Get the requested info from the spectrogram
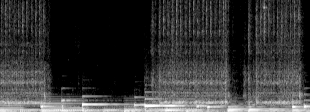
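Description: Electric sewing machine stitching in two runs: a short one that stops about a second in, then a longer one from about three seconds in until near the end. Background music plays throughout.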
